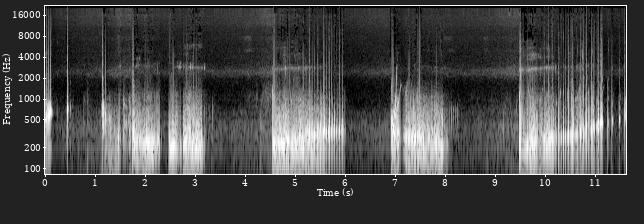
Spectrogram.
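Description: Repeated loud gurgling, rumbling bursts separated by quiet gaps: hunger-related stomach growling, a normal bowel sound.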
